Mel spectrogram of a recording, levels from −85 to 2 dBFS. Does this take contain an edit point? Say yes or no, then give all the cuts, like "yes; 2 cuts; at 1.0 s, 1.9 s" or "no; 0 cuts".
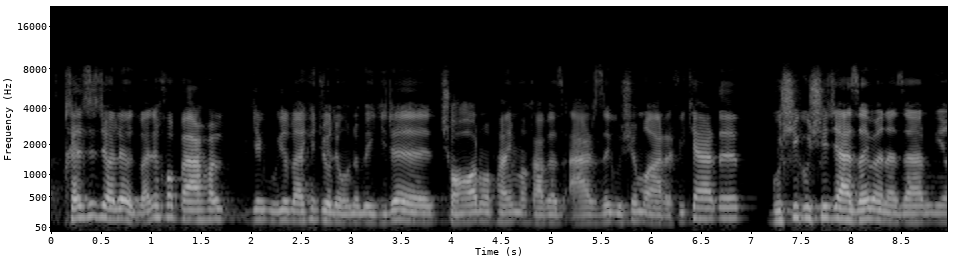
no; 0 cuts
